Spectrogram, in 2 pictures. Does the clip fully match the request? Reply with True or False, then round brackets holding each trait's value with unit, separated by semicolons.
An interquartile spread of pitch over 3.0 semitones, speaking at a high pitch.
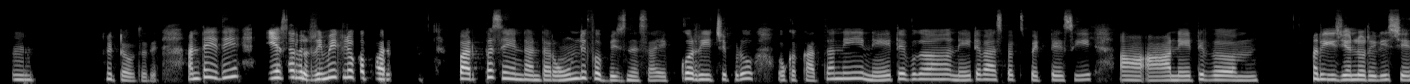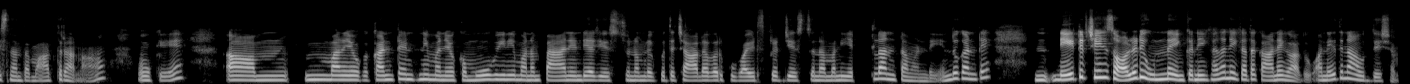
True (4.1 semitones; 210 Hz)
